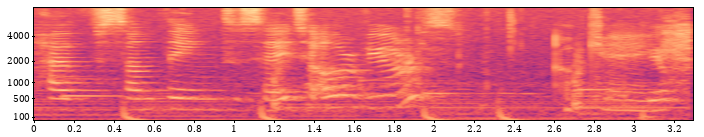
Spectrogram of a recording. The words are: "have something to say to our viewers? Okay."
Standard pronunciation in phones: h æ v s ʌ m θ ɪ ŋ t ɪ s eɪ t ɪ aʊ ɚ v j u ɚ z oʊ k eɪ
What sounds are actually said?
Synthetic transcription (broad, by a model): h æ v s ʌ m θ ɪ ŋ t ɪ s eɪ t ɪ aʊ ɚ v j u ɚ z oʊ k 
